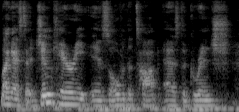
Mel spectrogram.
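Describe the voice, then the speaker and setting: Noticeable background noise under a man's speech at a moderate pace. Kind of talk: casual movie review talk to camera.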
